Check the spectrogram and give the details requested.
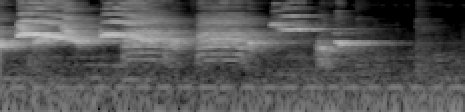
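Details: Singing to mark territory, a chopi blackbird in the 'preta fumaça' style gives loud, rich, bubbling whistles with layered harmonics, ending in a falling slurred note before falling silent.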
